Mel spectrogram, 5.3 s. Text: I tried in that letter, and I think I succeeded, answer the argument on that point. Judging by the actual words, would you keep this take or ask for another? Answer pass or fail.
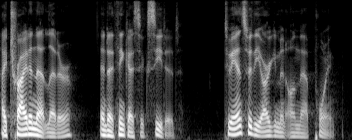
fail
